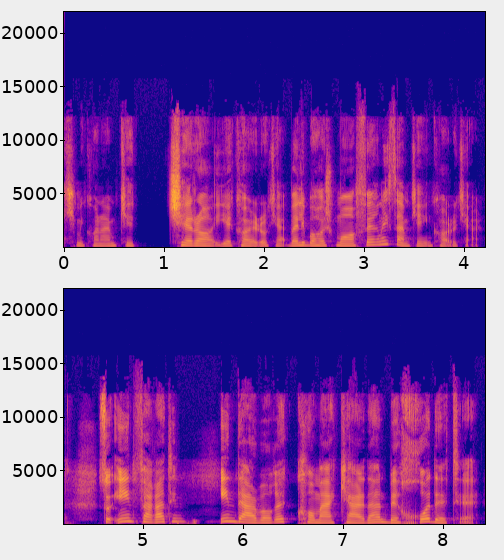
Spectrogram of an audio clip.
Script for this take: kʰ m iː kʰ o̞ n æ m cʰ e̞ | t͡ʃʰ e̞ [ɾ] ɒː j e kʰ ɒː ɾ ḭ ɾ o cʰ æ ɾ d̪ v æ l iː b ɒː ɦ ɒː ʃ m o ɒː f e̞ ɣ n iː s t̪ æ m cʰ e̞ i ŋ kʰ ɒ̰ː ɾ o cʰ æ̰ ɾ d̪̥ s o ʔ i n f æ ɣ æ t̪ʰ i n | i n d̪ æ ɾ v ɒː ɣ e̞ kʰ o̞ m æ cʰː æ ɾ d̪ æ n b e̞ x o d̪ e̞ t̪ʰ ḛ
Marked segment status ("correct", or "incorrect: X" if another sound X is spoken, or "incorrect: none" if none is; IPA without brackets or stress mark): correct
